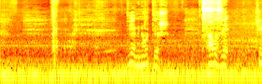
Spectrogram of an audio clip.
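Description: A truck engine hums low inside the cab while driving.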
